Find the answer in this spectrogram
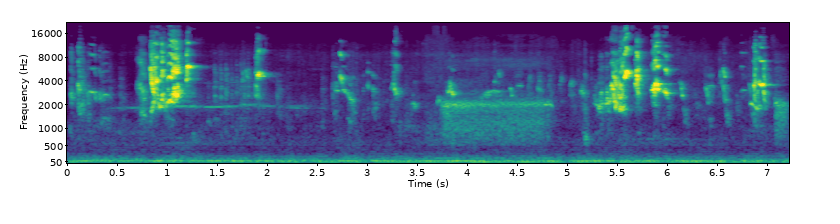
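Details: Female cockatiel chick, about 15 days old and the second of a pied pair's hatch, gives bursts of sharp high chirps, a raspy hissing rush in the middle, then more clustered chirps.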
